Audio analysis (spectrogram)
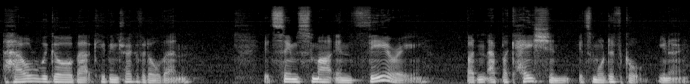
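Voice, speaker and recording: A bookish, reluctant schoolboy, played by a man, sensible and dry in an audio fiction reading. The voice is slightly deep and husky, with measured delivery. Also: darkish tone, poor audio. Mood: considering, reluctant.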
